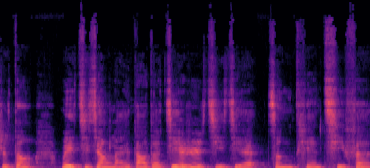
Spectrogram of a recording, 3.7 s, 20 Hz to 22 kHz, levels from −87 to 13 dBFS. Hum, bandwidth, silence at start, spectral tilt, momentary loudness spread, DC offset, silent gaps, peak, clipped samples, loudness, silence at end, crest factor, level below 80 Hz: none; over 20 kHz; 0 s; -5 dB/octave; 5 LU; under 0.1%; none; -8 dBFS; under 0.1%; -25 LUFS; 0 s; 16 dB; -58 dBFS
